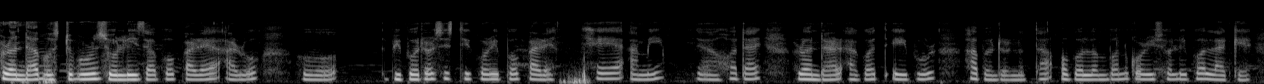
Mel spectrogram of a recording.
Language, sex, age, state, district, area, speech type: Assamese, female, 18-30, Assam, Chirang, rural, spontaneous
